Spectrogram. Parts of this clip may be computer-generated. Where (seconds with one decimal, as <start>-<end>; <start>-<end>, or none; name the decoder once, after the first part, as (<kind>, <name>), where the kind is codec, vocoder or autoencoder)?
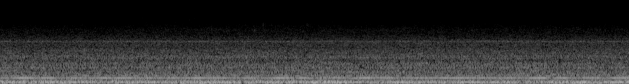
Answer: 3.1-3.9 (vocoder, Vocos)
